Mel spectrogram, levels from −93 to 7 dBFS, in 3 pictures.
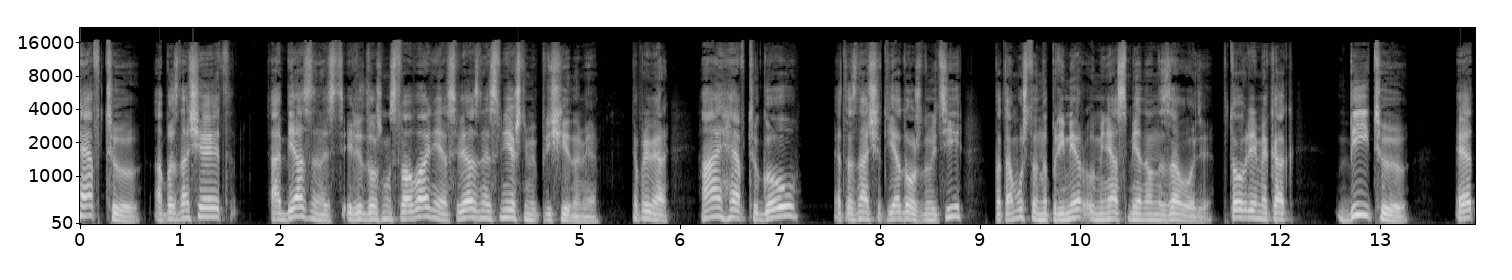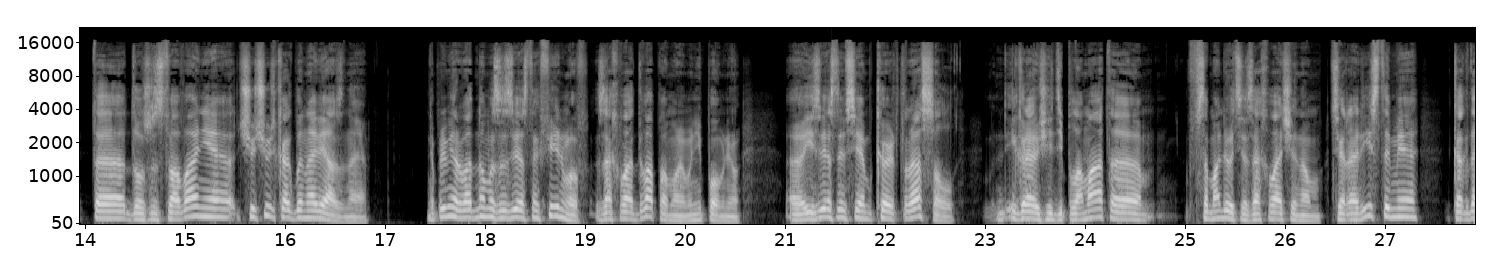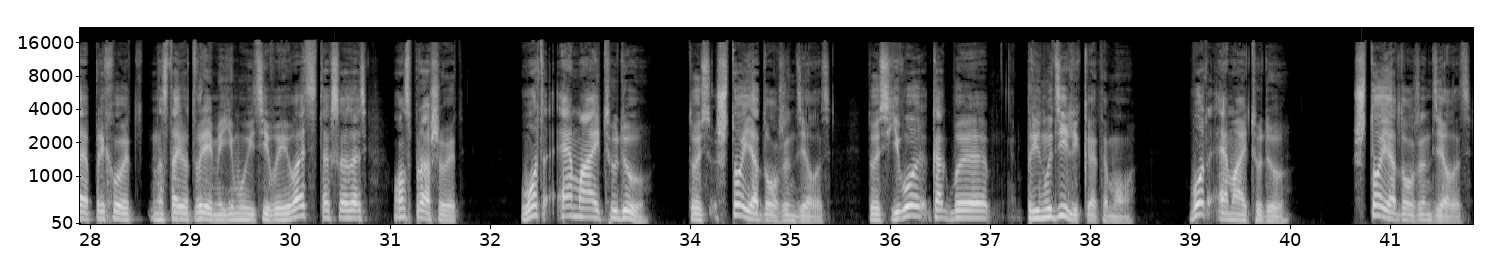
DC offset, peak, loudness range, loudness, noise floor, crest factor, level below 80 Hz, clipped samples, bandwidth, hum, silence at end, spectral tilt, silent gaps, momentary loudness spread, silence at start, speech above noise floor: under 0.1%; 0 dBFS; 2 LU; -15 LUFS; -86 dBFS; 16 dB; -46 dBFS; under 0.1%; 17 kHz; none; 0.05 s; -4.5 dB/octave; none; 9 LU; 0 s; 71 dB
